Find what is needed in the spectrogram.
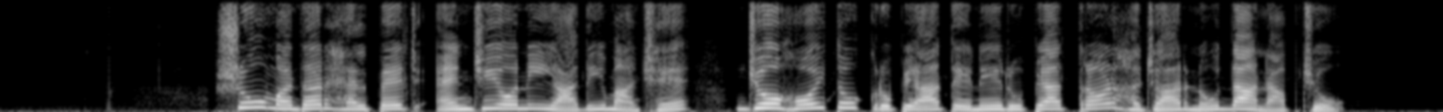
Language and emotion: Gujarati, neutral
